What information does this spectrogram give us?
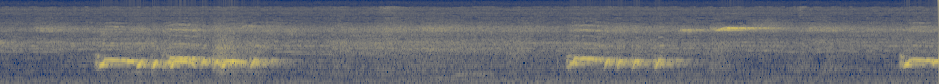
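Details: Local zebra doves in a singing contest: bubbly, trilling coo phrases near one pitch, each lasting about a second, given three times with pauses, over a low steady background hum.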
